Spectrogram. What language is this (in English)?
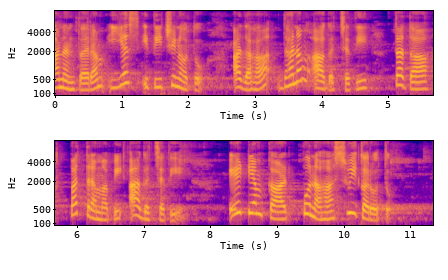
Sanskrit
